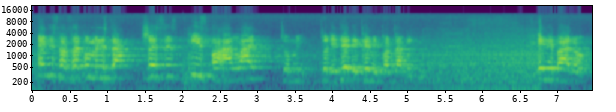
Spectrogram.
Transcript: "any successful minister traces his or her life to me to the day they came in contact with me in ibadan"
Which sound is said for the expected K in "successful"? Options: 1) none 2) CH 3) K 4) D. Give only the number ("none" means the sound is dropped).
1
